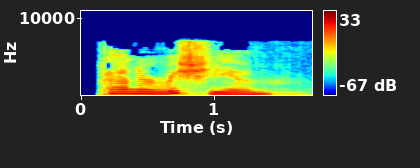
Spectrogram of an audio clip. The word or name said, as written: panaritium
